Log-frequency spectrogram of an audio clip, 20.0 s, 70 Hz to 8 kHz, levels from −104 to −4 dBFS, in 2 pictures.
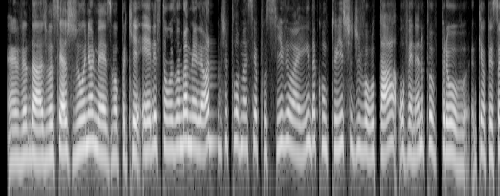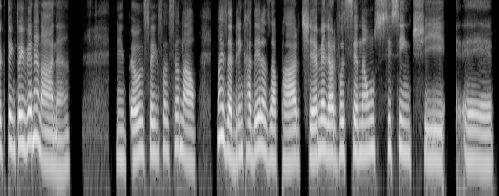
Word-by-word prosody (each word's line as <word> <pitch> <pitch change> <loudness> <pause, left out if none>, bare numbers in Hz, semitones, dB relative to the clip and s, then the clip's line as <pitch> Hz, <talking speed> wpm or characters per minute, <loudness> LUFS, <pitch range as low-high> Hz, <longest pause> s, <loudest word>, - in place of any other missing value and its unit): É 175 +3 -2
verdade. 180 -1 +4
Você 195 +4 +1
é 205 +1 +8
júnior 220 +8 +2
mesmo, 190 -4 +2
porque 205 +1 0
eles 215 +3 +2
estão 230 -2 -2
usando 230 +3 +1
a 260 - +7
melhor 230 0 +3 0.2
diplomacia 245 -1 -4
possível 235 +4 -4
ainda 220 +5 -2
com 245 -1 -4
o 225 - -4
twist 235 +2 -4
de 225 +2 -6
voltar 205 +3 +1
o 215 +1 -4
veneno 200 +4 -3
para 245 +2 +1
o - - -10
para 225 -4 +2
o 170 -6 -1 0.2
que 225 - -2
a 200 - -2
pessoa 205 +3 -1
que - - -24
tentou 250 0 +2
envenenar, 245 - +2
né. 140 +1 -6 1.0
Então, 180 +3 0
sensacional. 200 -4 -3 0.4
Mas 290 -5 +3
é, 190 -2 +5
brincadeiras 205 +2 +1
à 175 -1 +2
parte, 175 +2 -2
é 185 +1 +5
melhor 200 -2 +3
você 210 +2 0
não 205 +2 -1
se 225 +2 -4
sentir, 175 -5 -3 0.2
eh, 165 -3 -3
205 Hz, 140 wpm, -23 LUFS, 180-230 Hz, 1.0 s, é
